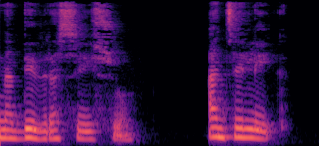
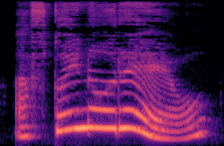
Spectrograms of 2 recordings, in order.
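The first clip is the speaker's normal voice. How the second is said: high, dry ironic remark; 7 semitones higher than usual. Acted. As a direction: say it mocking, not meaning it. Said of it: "ειρωνικά".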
